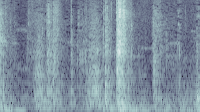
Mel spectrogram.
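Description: A desktop PC's motherboard power connector is squeezed at its plastic latch and pulled out of its socket, with scraping and rattling of plastic and cables and a sharp click about a second in.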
